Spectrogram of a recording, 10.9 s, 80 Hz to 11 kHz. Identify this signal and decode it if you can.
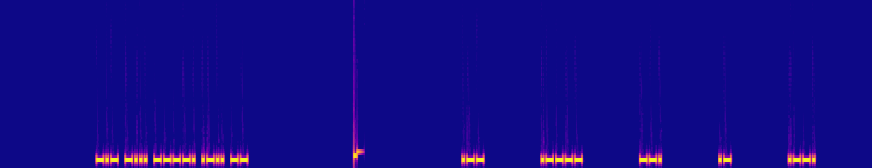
Morse code, heard as a keyed tone, about 40 wpm, spaced as for 17 wpm, 700 Hz. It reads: KB9LM W1GAP
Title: USA Call Signs - 5 Characters - 8x Character Spacing - 40wpm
